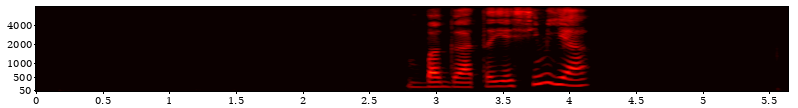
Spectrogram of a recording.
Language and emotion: Russian, positive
